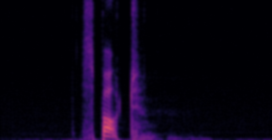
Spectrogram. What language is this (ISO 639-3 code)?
swe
